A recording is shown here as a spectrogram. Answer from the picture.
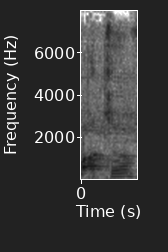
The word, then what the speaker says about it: Batu: Justin not available today because we're doing an international interview all the way to the country of Turkey with Batu Çetin. If I said that right, please forgive me if I mispronounced it.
